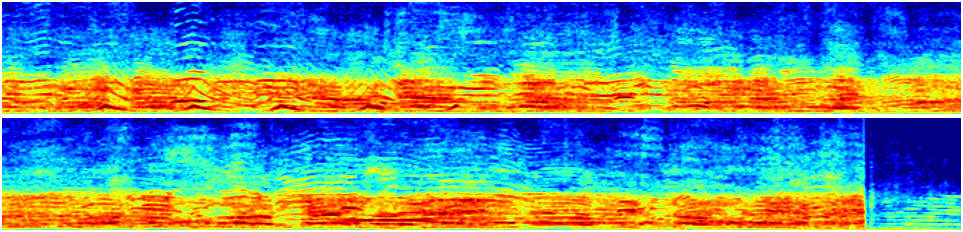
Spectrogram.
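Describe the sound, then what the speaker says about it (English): Loud crowd of protesters gathered outside a Fraser Anning meeting in Melbourne, a dense roar of shouting and chanting voices with yells rising over the babble, continuous and close before cutting off abruptly near the end. "there are already people protesting"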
